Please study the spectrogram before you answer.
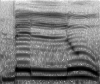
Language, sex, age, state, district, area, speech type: Telugu, female, 18-30, Andhra Pradesh, Srikakulam, rural, read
